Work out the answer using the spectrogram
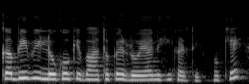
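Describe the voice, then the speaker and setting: A woman doing a storybook male boss, soft and coaxing, high voice. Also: fairly even intonation, normal speed, lightly acted. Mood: concerned. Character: male office boss, caring then menacing.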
